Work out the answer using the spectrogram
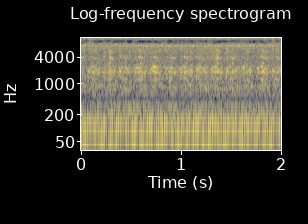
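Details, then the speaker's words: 1987 Ford F-350 diesel after sitting 8 months, started with ether, restarting on its own without a boost; wiring issues noted: deep, even idle with steady low rumble, no misses or knocks; normal idle. "It can fire up on its own without being boosted."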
